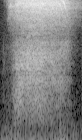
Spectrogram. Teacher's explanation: Don't forget that this is an unvoiced sound, so we do not expect our vocal cords to vibrate during the production of this sound. S.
